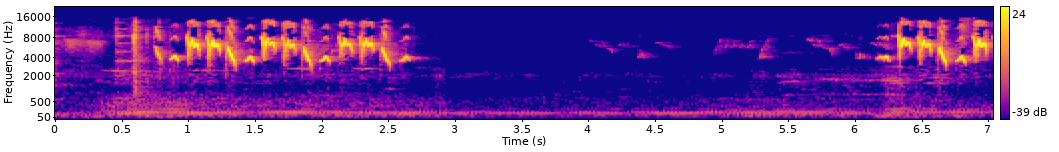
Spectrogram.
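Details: Ngerol-style rolling song of a Java sparrow meant to prompt untrained birds to sing. About a dozen quick, high, downward-sweeping notes run for two seconds, then a long hush over a low hum before the next phrase begins.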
